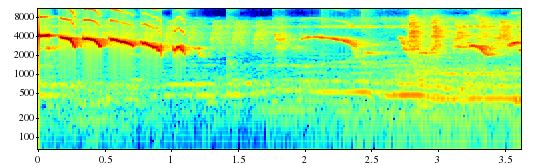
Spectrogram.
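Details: Oriental magpie-robin, described as agitated and seeking a rival, giving a quick run of about five falling, slurred whistles, then sweeter rising and falling phrases, with a faint low steady hum behind.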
